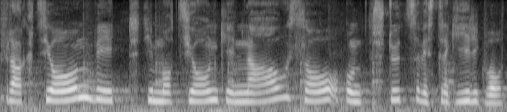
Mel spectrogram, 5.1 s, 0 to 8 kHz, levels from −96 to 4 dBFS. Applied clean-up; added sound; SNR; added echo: none; Drip / Sink (filling or washing); 20 dB; none.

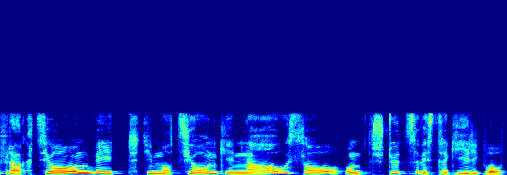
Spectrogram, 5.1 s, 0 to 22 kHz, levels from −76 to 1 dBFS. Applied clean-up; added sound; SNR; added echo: neural mask model DeepFilterNet 3.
